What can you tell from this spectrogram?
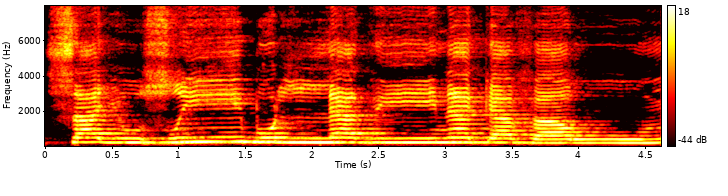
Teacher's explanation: سین کو باریک ادا کیا جائے گا اور صاد کو پورا ادا کریں گے۔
